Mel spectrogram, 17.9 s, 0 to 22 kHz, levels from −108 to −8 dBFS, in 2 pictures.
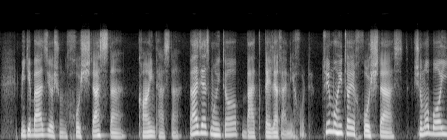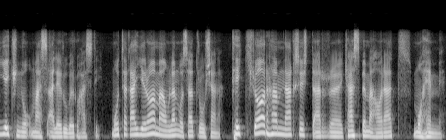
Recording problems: garbled, watery; slightly; nothing above 8 kHz

